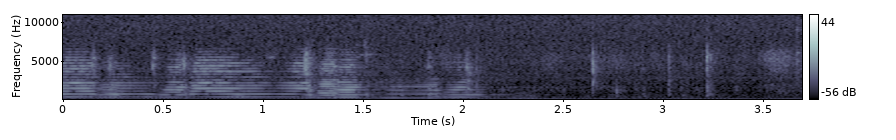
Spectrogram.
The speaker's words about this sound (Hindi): Bag खोलता हूँ राजन।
